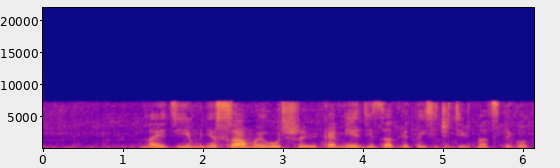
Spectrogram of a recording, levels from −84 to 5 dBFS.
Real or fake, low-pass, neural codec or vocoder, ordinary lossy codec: fake; 7.2 kHz; codec, 16 kHz, 4 kbps, X-Codec, WavLM features, trained on Multilingual LibriSpeech; AAC, 32 kbps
